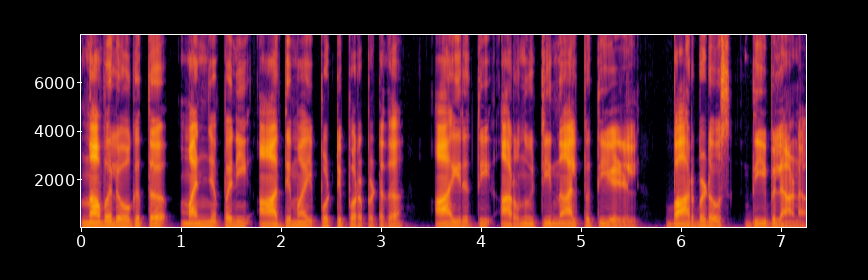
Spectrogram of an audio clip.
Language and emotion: Malayalam, neutral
